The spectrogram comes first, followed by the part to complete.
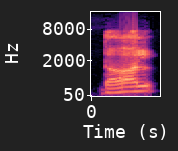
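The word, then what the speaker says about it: دال: Dal, pronounced as dal, start using tip of tongue touching gum of front two teeth.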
